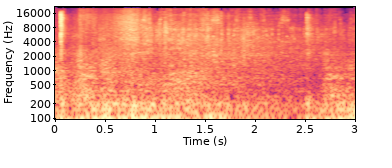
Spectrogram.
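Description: An Incendio fire spell cast in Hogwarts Legacy makes a loud, steady roaring blast with a deep rumbling low end that runs for the whole stretch and swells briefly near the end.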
